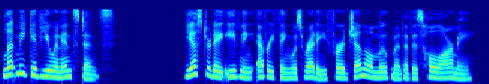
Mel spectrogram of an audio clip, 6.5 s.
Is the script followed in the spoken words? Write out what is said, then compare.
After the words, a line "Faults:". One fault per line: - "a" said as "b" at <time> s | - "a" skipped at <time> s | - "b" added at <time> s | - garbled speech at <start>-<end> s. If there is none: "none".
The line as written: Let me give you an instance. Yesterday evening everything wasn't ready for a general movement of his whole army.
Let me give you an instance. Yesterday evening everything was ready for a general movement of his whole army.
Faults:
- "wasn't" said as "was" at 3.9 s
